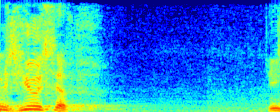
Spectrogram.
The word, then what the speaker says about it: Yusuf: alhamdulillah my name is Yousef did you say Yousef you say Yousef you're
